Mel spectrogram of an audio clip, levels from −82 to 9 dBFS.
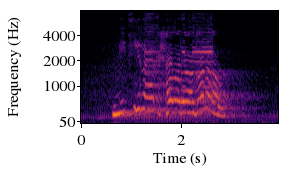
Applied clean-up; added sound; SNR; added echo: none; Motor vehicle (road); 15 dB; reverberation time 1.3 s.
